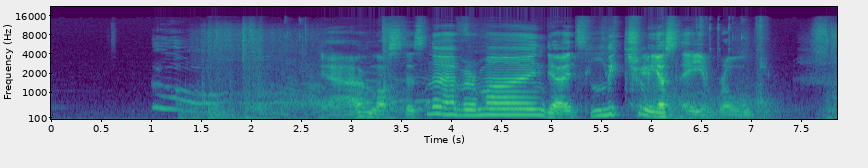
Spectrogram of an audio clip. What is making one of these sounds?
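Magical game sound effects whoosh and chime as a spell is cast.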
